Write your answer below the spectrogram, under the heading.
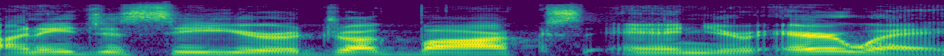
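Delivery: ordinary talk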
